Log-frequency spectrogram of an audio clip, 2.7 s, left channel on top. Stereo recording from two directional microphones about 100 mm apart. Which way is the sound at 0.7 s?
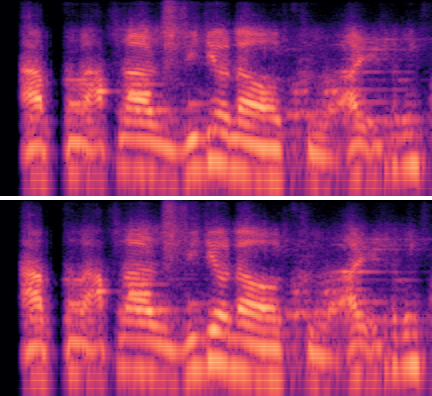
30° right (ahead or behind).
